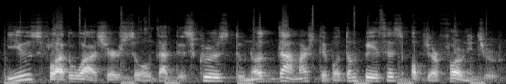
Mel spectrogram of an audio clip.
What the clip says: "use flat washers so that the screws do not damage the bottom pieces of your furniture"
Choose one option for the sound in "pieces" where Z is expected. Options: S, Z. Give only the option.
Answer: S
